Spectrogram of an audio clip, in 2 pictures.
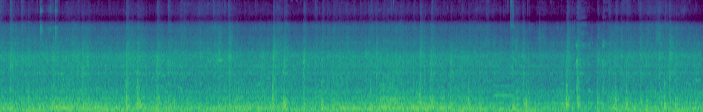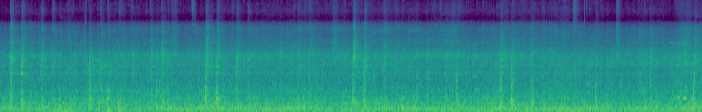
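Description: Bangladeshi passenger train running at speed, heard from aboard a carriage: a steady rumble of wheels on rail, with scattered clicks as the wheels pass over rail joints.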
